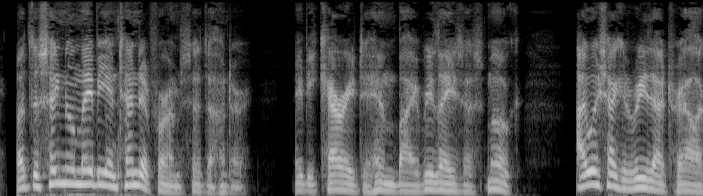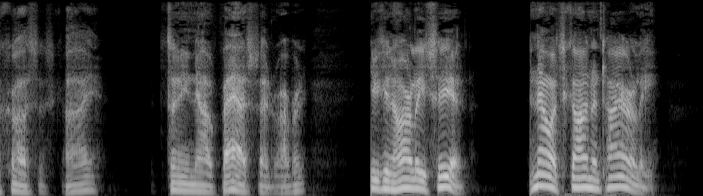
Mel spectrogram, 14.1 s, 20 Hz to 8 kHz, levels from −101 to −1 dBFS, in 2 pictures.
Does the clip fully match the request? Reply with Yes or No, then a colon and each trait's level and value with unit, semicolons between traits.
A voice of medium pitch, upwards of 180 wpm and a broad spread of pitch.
No: low, 115 Hz; average, 200 wpm; wide, 7.6 semitones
